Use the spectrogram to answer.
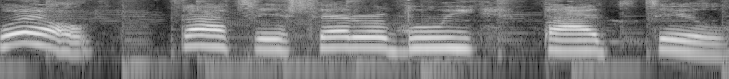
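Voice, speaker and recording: A woman uses a put-on character voice at a very slow pace. Faint music plays in the background. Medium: read story. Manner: warm, attentive.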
